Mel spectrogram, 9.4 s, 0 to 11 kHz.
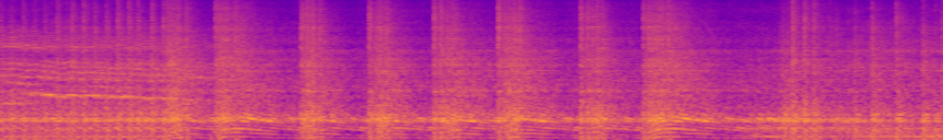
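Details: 1978 Yamaha DT175MX two-stroke, very first start after complete restoration with new crank bearings and seals, new piston and rings and new small-end bearing: crisp buzz rising and falling through quick blips, each dropping cleanly back; normal idle and revving.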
